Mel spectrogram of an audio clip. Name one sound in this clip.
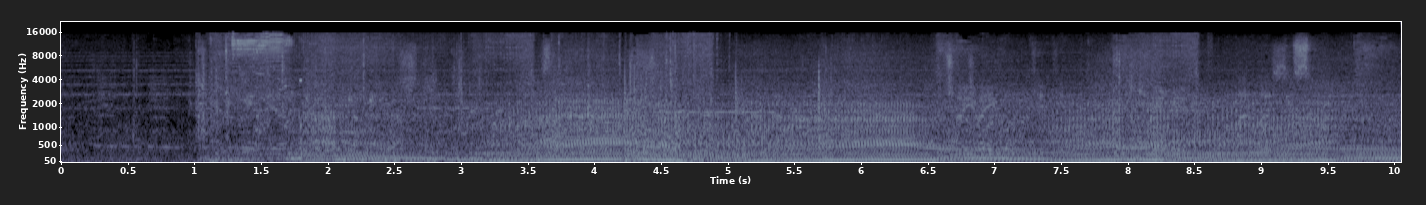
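A motorcycle engine starts up and revs, rising and falling in pitch as it rides along.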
